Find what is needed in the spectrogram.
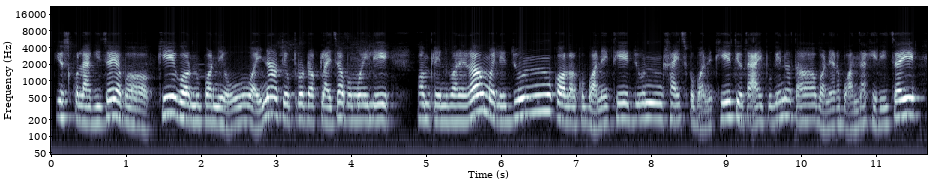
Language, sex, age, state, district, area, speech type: Nepali, female, 45-60, West Bengal, Jalpaiguri, urban, spontaneous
